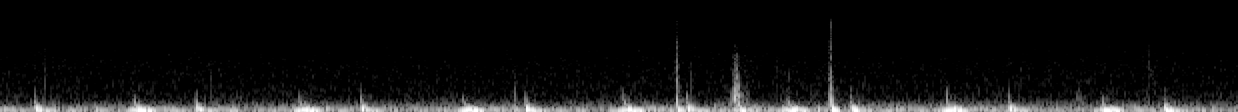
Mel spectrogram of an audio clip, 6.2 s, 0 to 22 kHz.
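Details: Heartbeat recorded at 5:30 am while sleeping, heart slow at about 70 bpm; steady low paired thumps near 72 a minute with faint clicks of movement noise, a normal calm resting heartbeat.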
